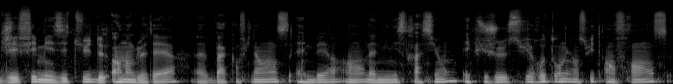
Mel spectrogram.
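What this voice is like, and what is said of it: French accent. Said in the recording (French): “vous le voyez tout de suite à mon accent, moi je suis français”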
